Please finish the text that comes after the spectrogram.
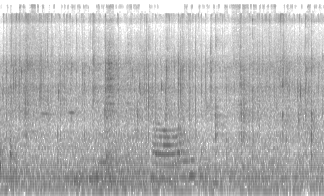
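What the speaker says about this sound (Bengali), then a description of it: "সর্ষের তেল এর মধ্যে পটলগুলো আমি দিয়ে দিলাম একটু লাল করে ভেজে তুলে নেব" Pointed gourd pieces fry in mustard oil in a wok, a continuous close crackling sizzle that holds steady throughout with no talk over it.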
